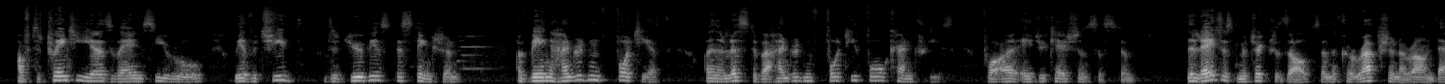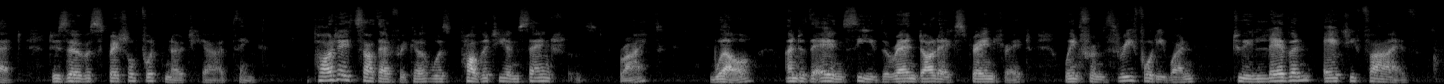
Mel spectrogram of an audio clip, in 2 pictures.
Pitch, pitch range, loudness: 145 Hz, 125-170 Hz, -29 LUFS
